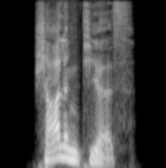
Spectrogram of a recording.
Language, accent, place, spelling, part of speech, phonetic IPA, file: German, Germany, Berlin, Schalentiers, noun, [ˈʃaːlənˌtiːɐ̯s], De-Schalentiers.ogg
- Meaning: genitive singular of Schalentier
